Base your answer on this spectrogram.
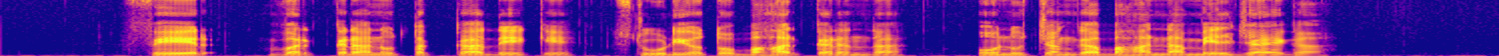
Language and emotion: Punjabi, neutral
